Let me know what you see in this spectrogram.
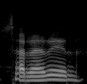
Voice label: "sararer", Wamesa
